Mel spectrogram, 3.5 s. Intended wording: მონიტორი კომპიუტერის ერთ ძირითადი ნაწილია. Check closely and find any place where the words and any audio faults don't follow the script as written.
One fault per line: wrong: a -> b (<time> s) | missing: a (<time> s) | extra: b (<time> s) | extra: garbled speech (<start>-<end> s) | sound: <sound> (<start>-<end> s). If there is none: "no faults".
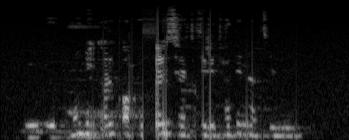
sound: dropout (1.4-1.6 s)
